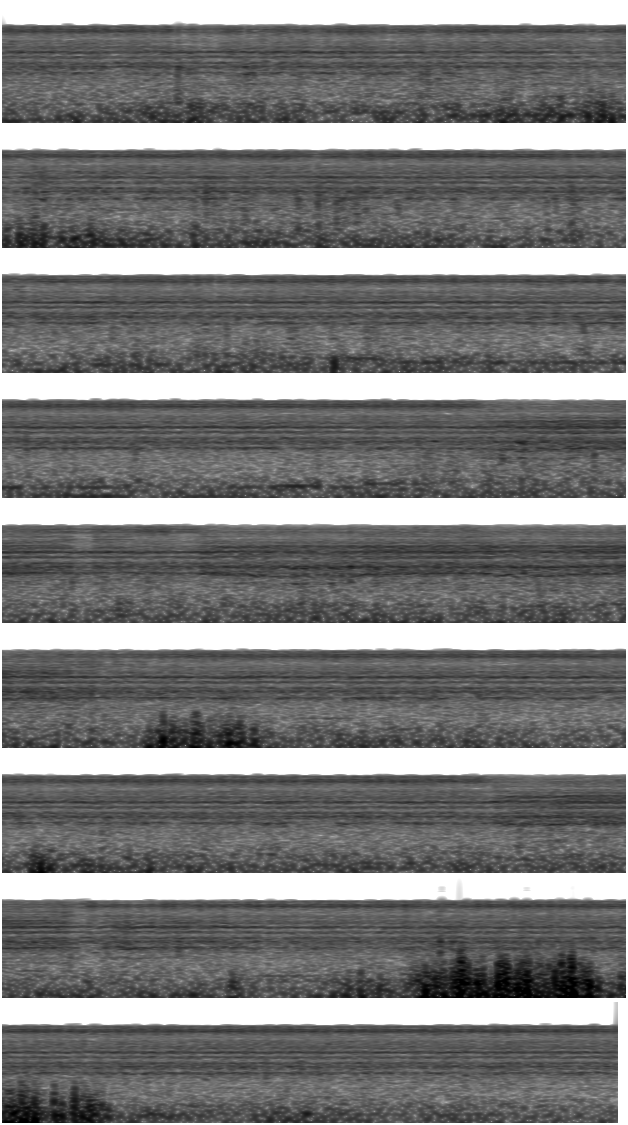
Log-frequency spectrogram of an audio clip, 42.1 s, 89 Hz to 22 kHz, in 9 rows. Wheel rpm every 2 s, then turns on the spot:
120, 120, 110, 120, 110, 120, 110, 110, 110, 110, 110, 110, 110, 110, 120, 120, 120, 120, 110, 110, 110.
none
